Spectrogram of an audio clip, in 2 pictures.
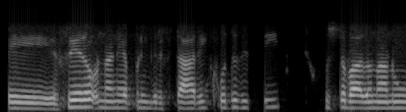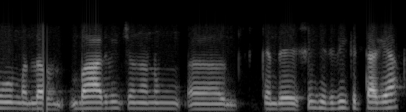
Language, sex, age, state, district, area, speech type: Punjabi, female, 45-60, Punjab, Ludhiana, urban, conversation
